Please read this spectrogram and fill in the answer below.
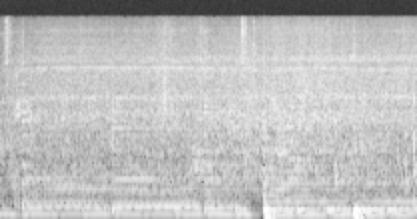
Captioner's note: vacuum cleaner hums; gentle guitar music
